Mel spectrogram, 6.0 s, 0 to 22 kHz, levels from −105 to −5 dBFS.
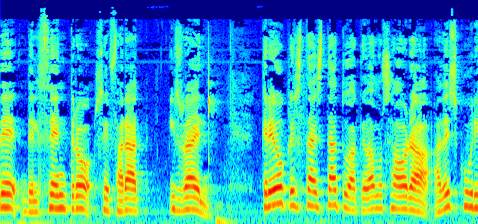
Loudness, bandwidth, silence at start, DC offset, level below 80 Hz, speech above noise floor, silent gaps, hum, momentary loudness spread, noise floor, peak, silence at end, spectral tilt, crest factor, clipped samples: -25 LUFS; 19.5 kHz; 0 s; under 0.1%; -58 dBFS; 26 dB; none; none; 10 LU; -50 dBFS; -10 dBFS; 0 s; -4.5 dB/octave; 16 dB; under 0.1%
